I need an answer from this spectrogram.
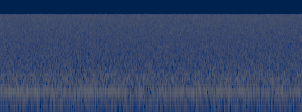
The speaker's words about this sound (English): One way of connecting with the spaciousness is also listening to the silence behind the sound of the air conditioning. The silence from which all sounds arise.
